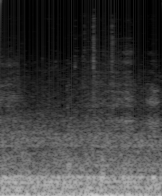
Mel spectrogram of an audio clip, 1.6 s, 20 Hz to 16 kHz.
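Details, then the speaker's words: 2010 Honda CR-V at 40 mph after rear wheel hub and bearing replacement: steady low road rumble, no growl or hum rising with speed; rear bearing quiet, only front end-link noise remains. "This is fixed. I am 40 miles per hour now, and I don't hear that."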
